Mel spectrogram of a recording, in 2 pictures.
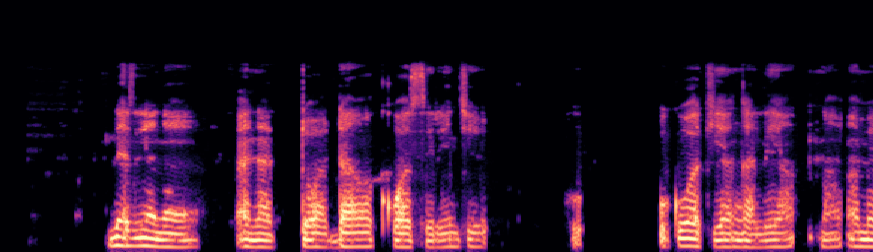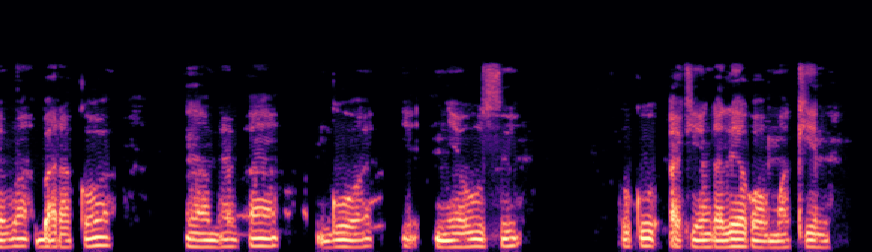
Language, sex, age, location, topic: Swahili, male, 18-24, Nakuru, health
